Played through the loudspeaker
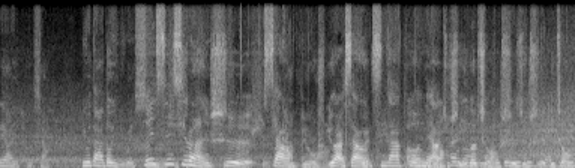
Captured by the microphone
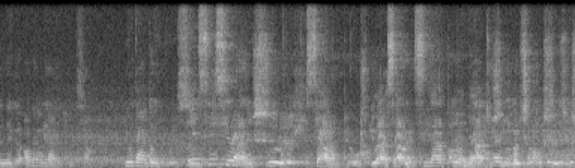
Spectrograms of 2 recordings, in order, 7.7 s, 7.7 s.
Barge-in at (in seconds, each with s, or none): none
